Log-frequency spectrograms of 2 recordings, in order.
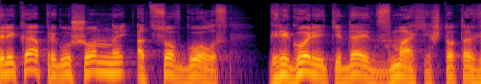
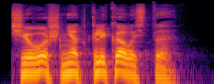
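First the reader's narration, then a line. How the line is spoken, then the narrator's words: Angry yelling. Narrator (Russian): Сердито орет Григорий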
